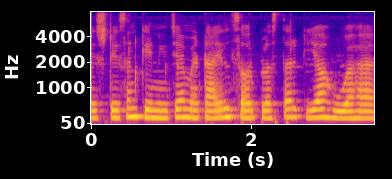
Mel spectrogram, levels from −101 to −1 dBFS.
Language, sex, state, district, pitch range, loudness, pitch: Hindi, female, Jharkhand, Palamu, 190-215 Hz, -14 LUFS, 195 Hz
